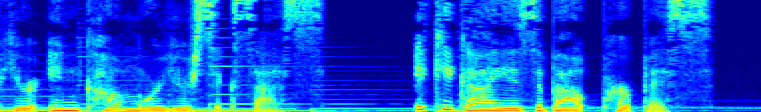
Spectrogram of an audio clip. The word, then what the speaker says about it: ikigai: It's called ikigai. Now don't worry if you've never heard that word before. Ikigai, pronounced eigy, doesn't have a direct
